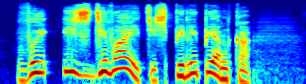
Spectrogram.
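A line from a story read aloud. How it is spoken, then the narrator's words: Snake-like hiss. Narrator (Russian): Совершенно по-змеиному прошипел майор Владимиров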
